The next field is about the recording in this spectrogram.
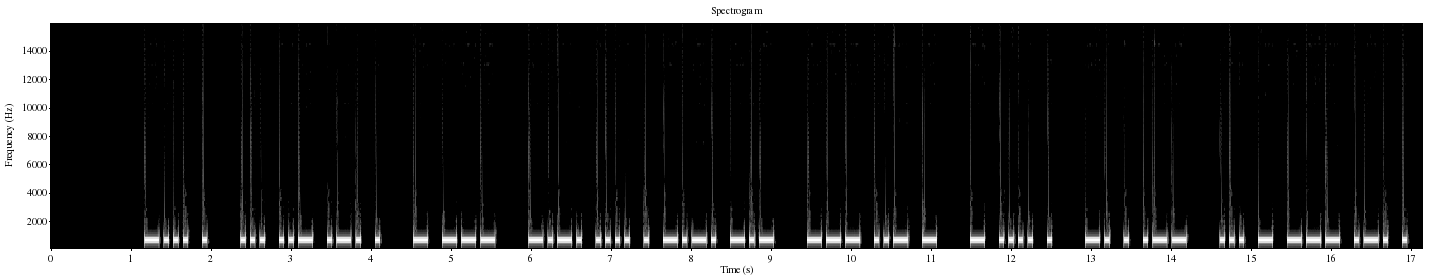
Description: Morse code, heard as a keyed tone, about 21 wpm, 700 Hz. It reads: BE SURE TO CHECK OUT THE NEW STORE
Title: Sentences with 6-Word Phrases - 20wpm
